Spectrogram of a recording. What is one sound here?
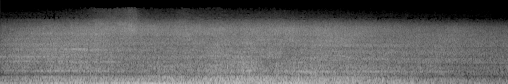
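Wheels of tank wagons rumble and clatter over the rails.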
